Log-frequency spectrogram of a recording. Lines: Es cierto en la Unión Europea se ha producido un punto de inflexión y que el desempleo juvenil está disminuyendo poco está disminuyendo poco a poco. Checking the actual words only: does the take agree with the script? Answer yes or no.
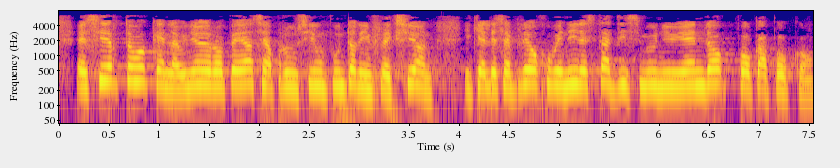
no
